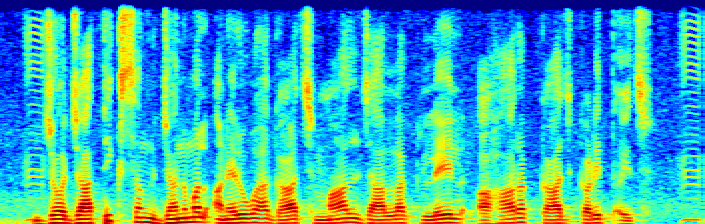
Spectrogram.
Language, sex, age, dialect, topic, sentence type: Maithili, male, 25-30, Southern/Standard, agriculture, statement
